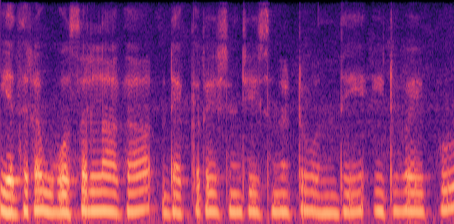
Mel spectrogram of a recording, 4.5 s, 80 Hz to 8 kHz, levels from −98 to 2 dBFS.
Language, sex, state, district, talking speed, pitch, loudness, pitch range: Telugu, female, Andhra Pradesh, Sri Satya Sai, 105 wpm, 195 Hz, -19 LUFS, 190-205 Hz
